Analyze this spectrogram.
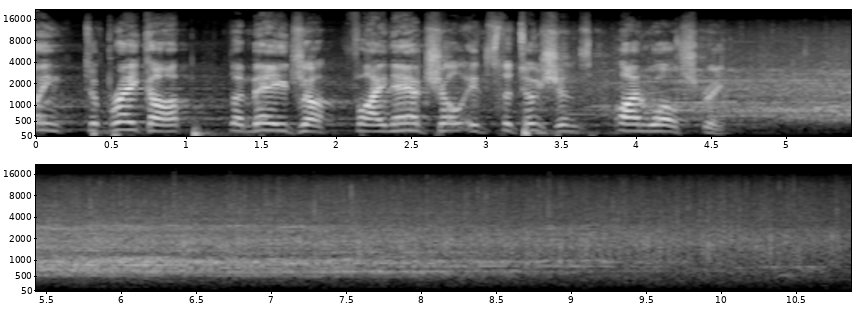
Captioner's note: cheers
